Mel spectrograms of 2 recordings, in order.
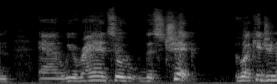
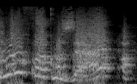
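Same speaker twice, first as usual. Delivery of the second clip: high, loud and slow, half-laughing; mock-furious, laughing through it; retold jealous outburst, hammed up with laughter; retold angry demand; 12 semitones higher, 5 dB louder, slower than usual. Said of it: "I was pissed".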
